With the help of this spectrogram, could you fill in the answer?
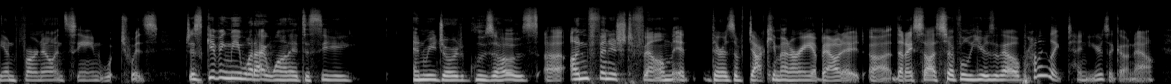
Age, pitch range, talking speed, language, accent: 20-39, 195-230 Hz, 200 wpm, English, American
